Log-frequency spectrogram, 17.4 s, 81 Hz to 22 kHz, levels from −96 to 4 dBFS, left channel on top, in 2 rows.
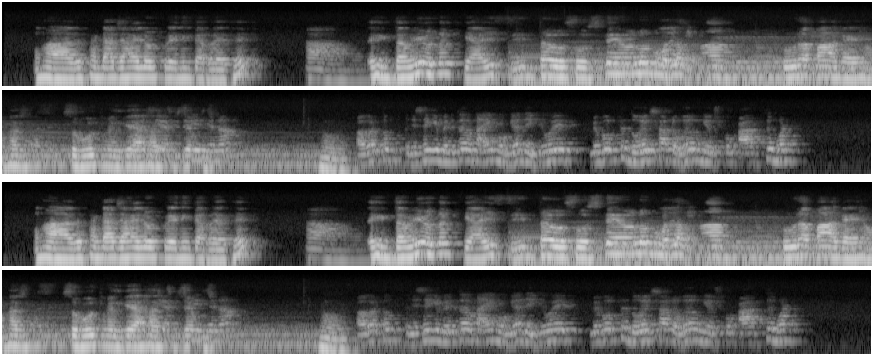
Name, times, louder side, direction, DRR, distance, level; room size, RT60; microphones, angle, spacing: voice 1, 0.3-2.4 3.7-7.2 7.8-9.0 9.3-10.8 11.9-12.2, right 2 dB, 30° right, 3 dB, 1.3 m, -23 dB
voice 2, 3.0-3.7 6.4-6.9 8.8-9.2 9.9-11.0 12.2-16.6, left 3 dB, 45° left, -1 dB, 4.5 m, -35 dB
sound 1, 5.0-12.6, left 1 dB, 10° left, 1.2 m, -34 dB
29.5 x 12.5 x 3.5 m, 0.37 s
head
